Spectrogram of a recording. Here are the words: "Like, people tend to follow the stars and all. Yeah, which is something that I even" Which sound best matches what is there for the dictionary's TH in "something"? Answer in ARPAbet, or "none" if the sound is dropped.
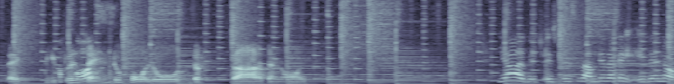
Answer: T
